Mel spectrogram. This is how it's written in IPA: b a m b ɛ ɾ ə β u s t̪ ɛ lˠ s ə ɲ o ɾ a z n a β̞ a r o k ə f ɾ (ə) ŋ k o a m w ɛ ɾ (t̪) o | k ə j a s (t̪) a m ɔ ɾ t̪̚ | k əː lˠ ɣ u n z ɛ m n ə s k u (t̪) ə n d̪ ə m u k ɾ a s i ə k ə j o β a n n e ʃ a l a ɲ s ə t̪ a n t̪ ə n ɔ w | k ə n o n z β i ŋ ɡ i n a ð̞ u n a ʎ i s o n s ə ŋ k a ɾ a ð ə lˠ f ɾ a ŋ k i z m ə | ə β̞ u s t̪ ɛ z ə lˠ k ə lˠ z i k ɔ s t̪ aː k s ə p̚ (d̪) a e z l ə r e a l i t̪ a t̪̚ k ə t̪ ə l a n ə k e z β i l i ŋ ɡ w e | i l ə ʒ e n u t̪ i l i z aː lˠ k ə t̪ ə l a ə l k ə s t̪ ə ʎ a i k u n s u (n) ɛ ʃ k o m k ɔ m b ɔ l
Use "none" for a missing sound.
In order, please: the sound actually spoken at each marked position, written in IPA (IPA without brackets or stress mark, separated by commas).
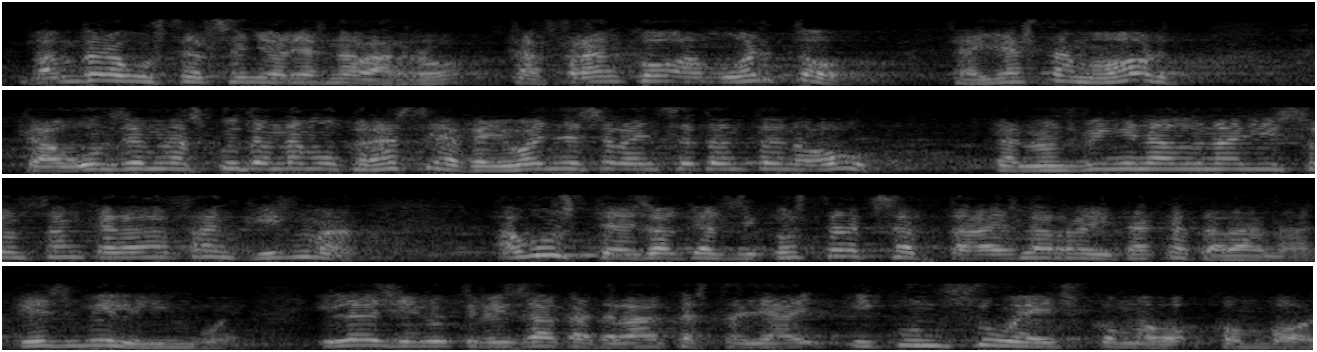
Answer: a, t̪, t̪, t̪, t̪, m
